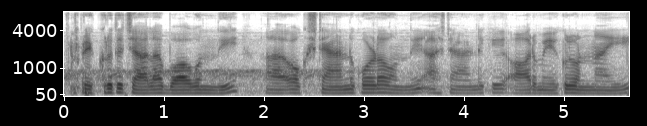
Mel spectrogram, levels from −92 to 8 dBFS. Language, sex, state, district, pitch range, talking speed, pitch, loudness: Telugu, male, Andhra Pradesh, Srikakulam, 115-125 Hz, 160 wpm, 115 Hz, -20 LUFS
